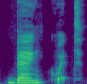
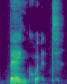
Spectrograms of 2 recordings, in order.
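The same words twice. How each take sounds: First: BANQUET split as "bang ... kwet"; syllable by syllable. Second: Said in the usual way. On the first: Shown as a demonstration. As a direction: pause between the syllables of BANQUET. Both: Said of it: "in the second syllable".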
